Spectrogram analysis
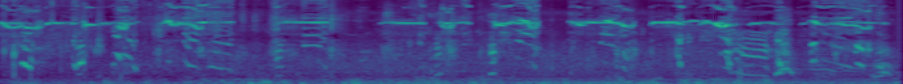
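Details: Pit bull excited at the sight of a coyote, giving repeated high, wavering whines and whimpers that slide up and down in quick bursts, with a steady high tone in the background throughout.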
